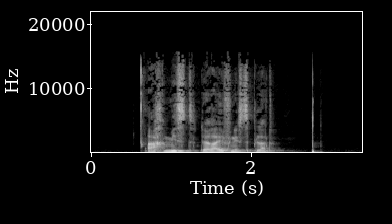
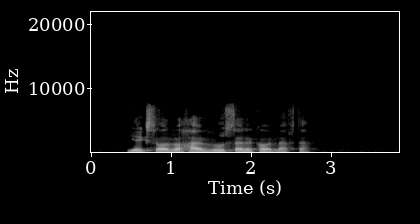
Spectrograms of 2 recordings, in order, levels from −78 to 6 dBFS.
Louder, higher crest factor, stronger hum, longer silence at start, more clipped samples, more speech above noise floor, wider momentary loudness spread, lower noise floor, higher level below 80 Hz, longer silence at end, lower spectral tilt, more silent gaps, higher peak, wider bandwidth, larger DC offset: first, -18 LUFS vs -27 LUFS; about the same, 20 dB vs 20 dB; neither; first, 0.6 s vs 0.45 s; neither; first, 52 dB vs 48 dB; about the same, 12 LU vs 13 LU; second, -69 dBFS vs -75 dBFS; first, -42 dBFS vs -66 dBFS; about the same, 1.1 s vs 1.15 s; second, -3.5 dB/octave vs -6 dB/octave; neither; first, 0 dBFS vs -8 dBFS; first, 16 kHz vs 8 kHz; neither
